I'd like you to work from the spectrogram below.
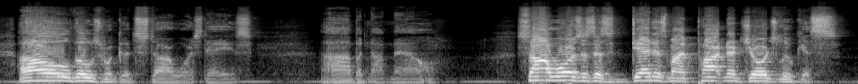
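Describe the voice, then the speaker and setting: Using a put-on character voice, a man speaks at a fairly slow pace with fairly high pitch, very wide pitch swings and big swings in loudness. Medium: audio drama. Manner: grumpy, scornful.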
